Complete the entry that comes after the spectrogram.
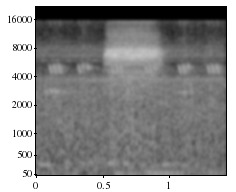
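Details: Owl feeding its young: a single bright, breathy hiss of roughly half a second rises above a background of pulsing crickets.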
